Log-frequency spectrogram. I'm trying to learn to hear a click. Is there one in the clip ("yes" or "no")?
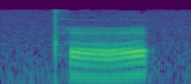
no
